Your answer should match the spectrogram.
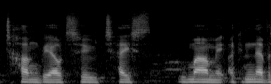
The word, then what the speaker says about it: umami: essentially makes your tongue be able to taste umami. I can never say this word. Is it properly. umami?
